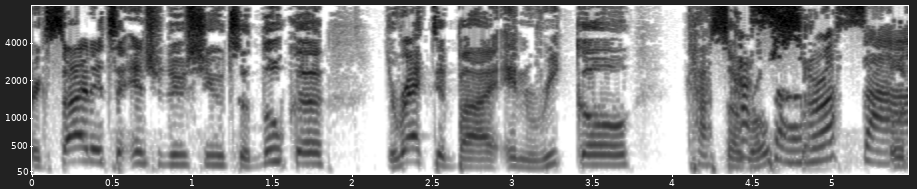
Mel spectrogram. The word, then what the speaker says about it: Luca: Am I saying that right? Is it Luca? – Yes, Luca. – Luca. All right, cool.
